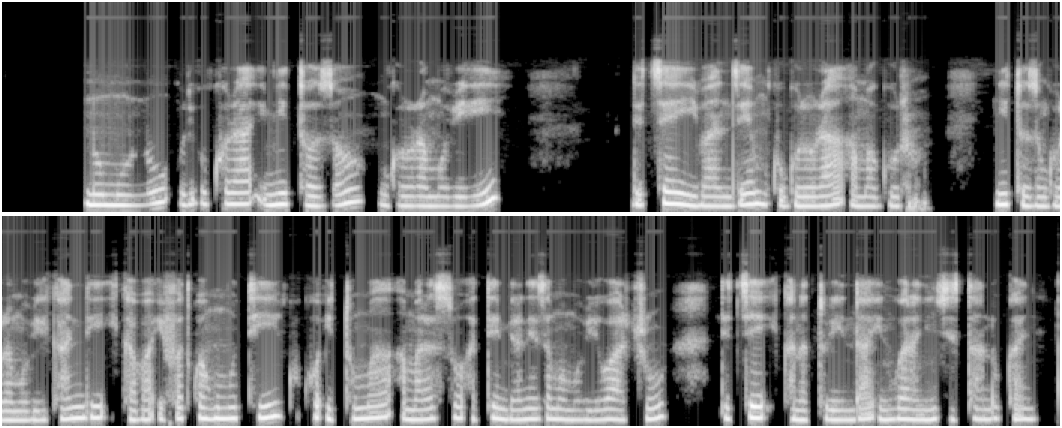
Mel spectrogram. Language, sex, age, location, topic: Kinyarwanda, female, 18-24, Kigali, health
